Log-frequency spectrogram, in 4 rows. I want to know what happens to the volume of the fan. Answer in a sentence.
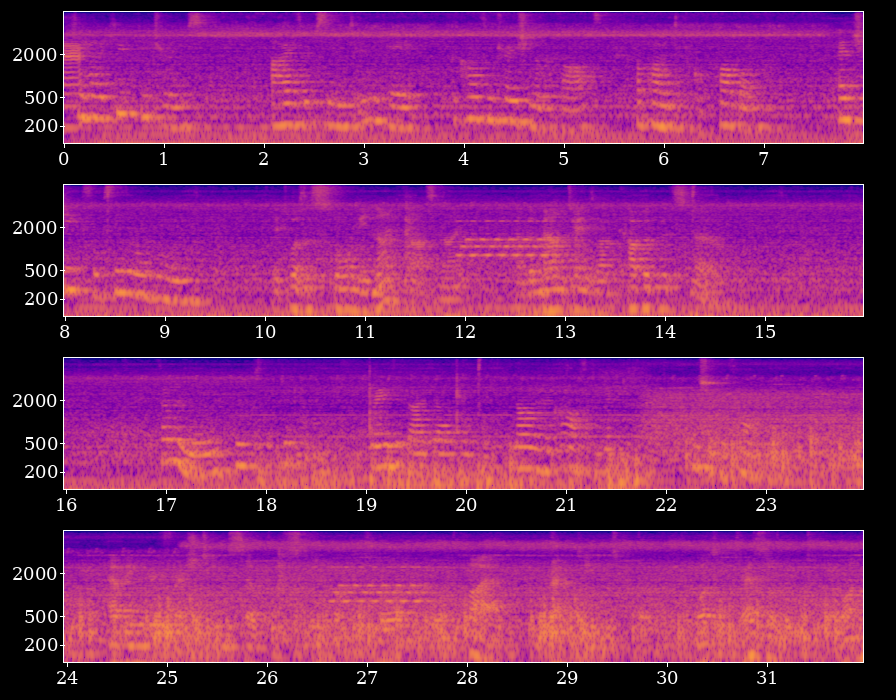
The volume of the fan goes up.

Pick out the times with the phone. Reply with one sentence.
You can hear the phone from 11.3 to 13.2 s and from 26.1 to 27.8 s.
